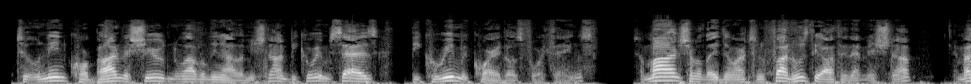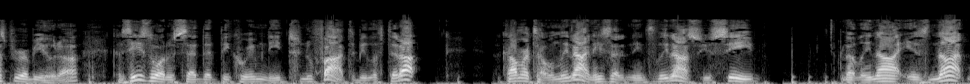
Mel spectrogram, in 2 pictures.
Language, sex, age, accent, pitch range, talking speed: English, male, 60-79, American, 110-145 Hz, 175 wpm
